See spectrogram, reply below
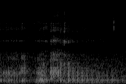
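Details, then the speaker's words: Dog snoring while asleep and twitching; snoring. "know if you can hear that my dog is snoring in his sleep but it's really cute"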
